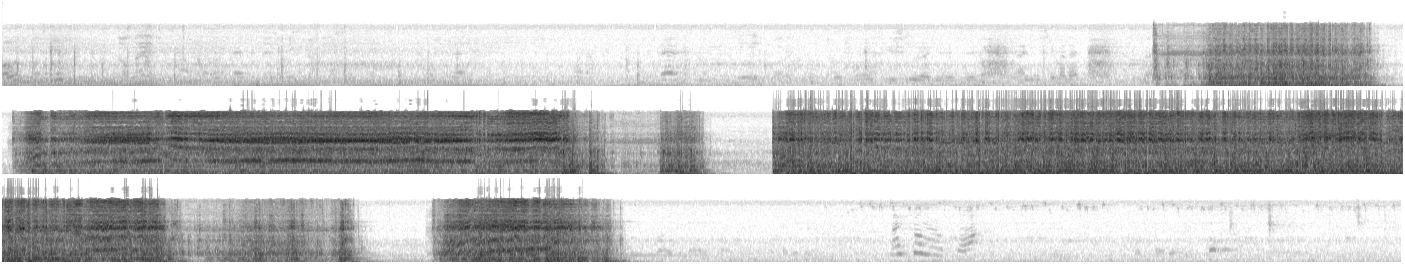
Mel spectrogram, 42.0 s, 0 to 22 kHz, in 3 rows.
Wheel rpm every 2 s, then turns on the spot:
0, 0, 0, 0, 0, 0, 30, 130, 160, 140, 40, 170, 170, 180, 140, 10, 60, 0, 0, 0, 0.
12-14 30-32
